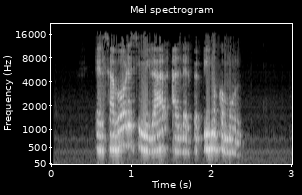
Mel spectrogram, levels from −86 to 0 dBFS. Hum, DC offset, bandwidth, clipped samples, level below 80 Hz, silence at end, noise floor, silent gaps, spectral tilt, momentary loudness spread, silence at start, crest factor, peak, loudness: none; under 0.1%; 17 kHz; under 0.1%; -54 dBFS; 0.65 s; -52 dBFS; none; -1.5 dB/octave; 10 LU; 0.55 s; 18 dB; 0 dBFS; -17 LUFS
